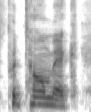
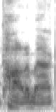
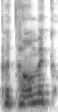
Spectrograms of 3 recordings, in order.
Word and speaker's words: Potomac: we apologize for uh using the wrong pronunciation i like tatamac though i i'm not gonna lie but potomac okay we'll take it you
